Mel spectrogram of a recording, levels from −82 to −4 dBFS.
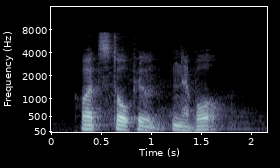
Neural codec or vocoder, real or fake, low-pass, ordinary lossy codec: codec, 16 kHz, 0.5 kbps, X-Codec, HuBERT features, trained on LibriSpeech; fake; 7.2 kHz; MP3, 64 kbps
